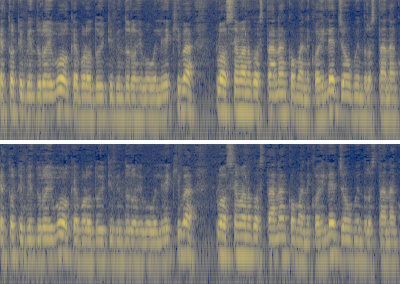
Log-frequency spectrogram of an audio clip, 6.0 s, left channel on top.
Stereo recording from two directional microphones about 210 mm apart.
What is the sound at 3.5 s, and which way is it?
Speech, 50° left (ahead or behind).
